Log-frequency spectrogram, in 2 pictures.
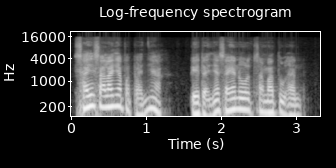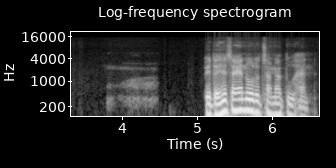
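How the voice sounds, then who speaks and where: Man, pastor, medium pitch, outspoken casual talk, emphatic with rhetorical questions, dry sound. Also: expressive, moderate pace, mellow, dry recording.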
